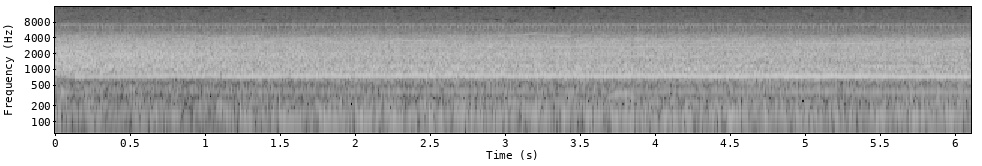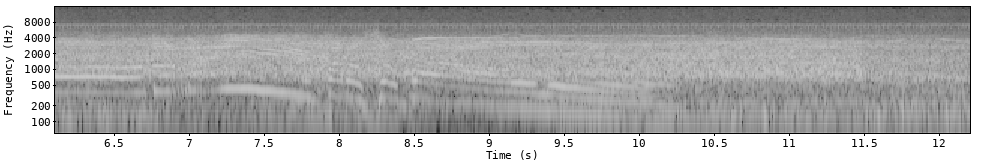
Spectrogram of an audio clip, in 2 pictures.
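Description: Football commentator's long drawn-out goal shout held on one steady note for about seven seconds, then a run of falling cries, over continuous stadium crowd noise. It is the call of a goal just scored.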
